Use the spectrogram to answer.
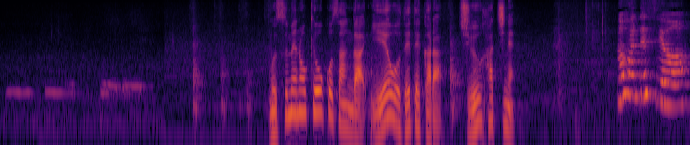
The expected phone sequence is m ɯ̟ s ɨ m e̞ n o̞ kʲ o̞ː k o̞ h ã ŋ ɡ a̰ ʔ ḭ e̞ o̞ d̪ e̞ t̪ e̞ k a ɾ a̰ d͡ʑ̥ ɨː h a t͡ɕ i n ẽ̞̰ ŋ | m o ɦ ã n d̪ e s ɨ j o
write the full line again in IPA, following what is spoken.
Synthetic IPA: m ɯ̟ s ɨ m e̞ n o̞ kʲ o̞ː k o̞ s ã ŋ ɡ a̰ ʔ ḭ e̞ o̞ d̪ e̞ t̪ e̞ k a ɾ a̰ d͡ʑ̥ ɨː h a t͡ɕ i n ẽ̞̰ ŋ | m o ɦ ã n d̪ e s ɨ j o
